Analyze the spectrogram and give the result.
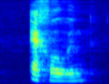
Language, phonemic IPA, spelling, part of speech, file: Dutch, /ˈɛxoːə(n)/, echoën, verb, Nl-echoën.ogg
- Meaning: to echo (to repeat back what another has just said)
